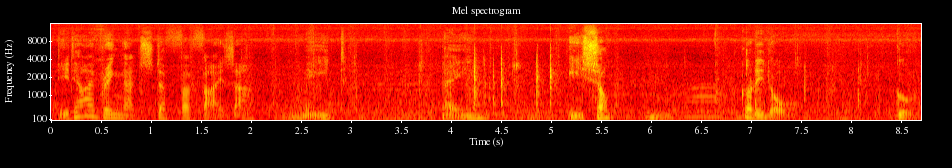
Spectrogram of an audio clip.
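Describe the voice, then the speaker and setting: An actor playing a gruff, talkative older rustic wagon driver in a medieval video game, with a folksy, rambling manner. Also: male voice, deep voice, huge pitch swings, drawn-out words, long pauses, noisy background, heavily acted. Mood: muttering, businesslike. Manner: folksy, rambling, plain-spoken. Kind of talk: video game dialogue acting. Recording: music behind the voice.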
